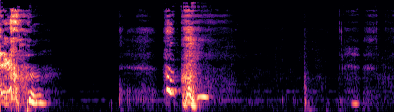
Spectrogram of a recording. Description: Letting out some massive forced sneezes.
